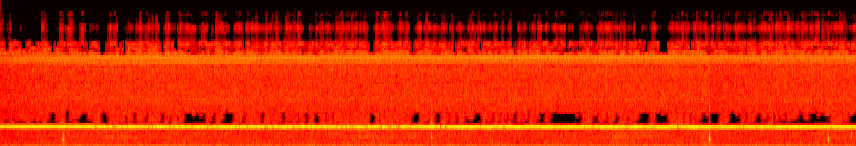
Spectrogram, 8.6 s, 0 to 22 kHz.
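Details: Sony Walkman WM-EX102 (titled EX610) after belt replacement, speed trimmed toward 3 kHz: the test tone holds an even pitch with no noticeable warble. Within ±15 Hz is considered acceptable, so tape speed is normal.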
